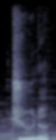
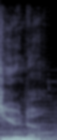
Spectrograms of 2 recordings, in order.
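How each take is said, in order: First: The name begins with a J sound. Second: The name begins with a Y sound. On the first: "With a G?" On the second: "It's Yuna, in case anyone's wondering"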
